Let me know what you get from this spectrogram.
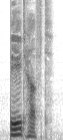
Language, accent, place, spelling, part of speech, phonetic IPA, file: German, Germany, Berlin, bildhaft, adjective, [ˈbɪlthaft], De-bildhaft.ogg
- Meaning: pictorial, graphic, iconic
